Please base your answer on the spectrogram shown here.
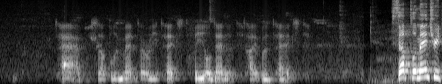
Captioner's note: automated voice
